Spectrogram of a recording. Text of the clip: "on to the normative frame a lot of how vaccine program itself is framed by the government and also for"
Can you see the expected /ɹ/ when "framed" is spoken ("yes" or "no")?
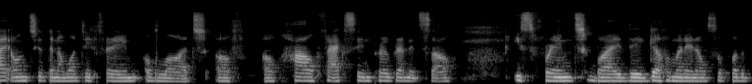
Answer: yes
